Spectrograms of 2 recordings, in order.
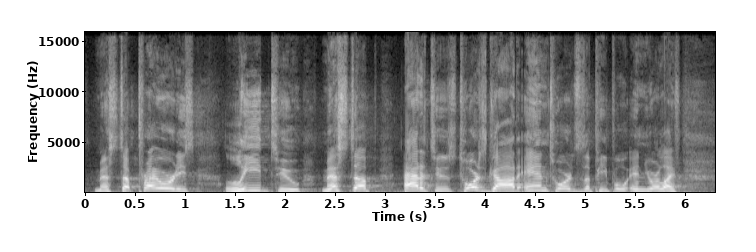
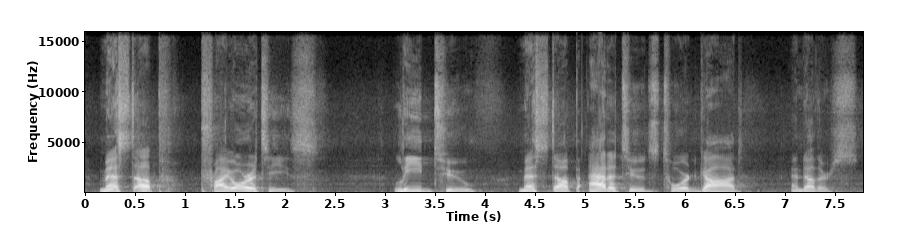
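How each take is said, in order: First: Said in the usual way. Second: Messed up priorities spaced out, each phrase given weight; slow deliberate stress. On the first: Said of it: "repeats the point at normal pace". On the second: Shown as a demonstration. Preacher stating his main point slowly to the church. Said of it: "slow emphatic statement of the point".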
